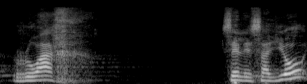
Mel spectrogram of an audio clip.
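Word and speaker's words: רוח: Roach así como suena se pronuncia la en hebreo como J ruaj se les só y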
